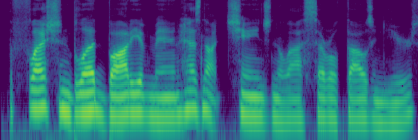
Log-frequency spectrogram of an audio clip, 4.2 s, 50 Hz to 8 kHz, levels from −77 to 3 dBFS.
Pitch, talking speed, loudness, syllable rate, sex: 120 Hz, 230 wpm, -19 LUFS, 5.3 syllables/s, male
